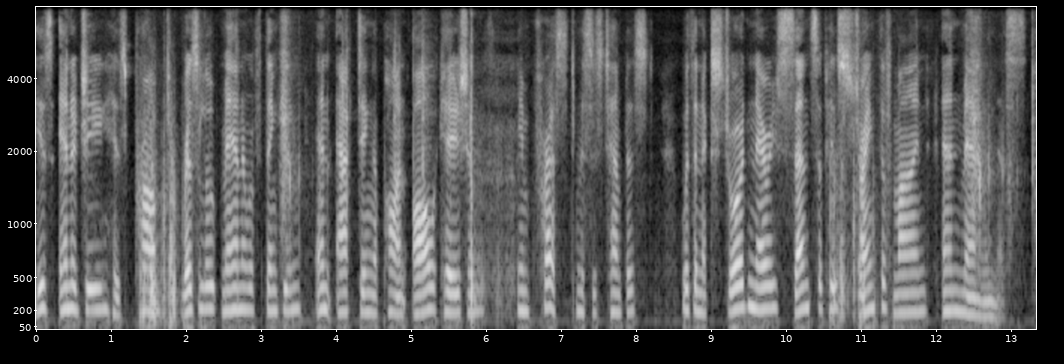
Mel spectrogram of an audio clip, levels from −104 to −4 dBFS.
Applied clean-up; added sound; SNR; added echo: neural mask model RNNoise.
